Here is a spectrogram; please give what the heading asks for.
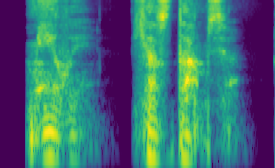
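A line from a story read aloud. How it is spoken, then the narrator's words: Whisper. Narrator (Russian): шептала Кристина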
